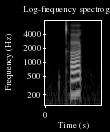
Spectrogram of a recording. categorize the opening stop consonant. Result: aspirated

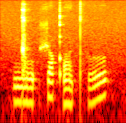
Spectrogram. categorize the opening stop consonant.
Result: click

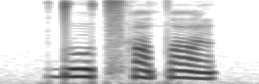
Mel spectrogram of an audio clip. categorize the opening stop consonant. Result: plain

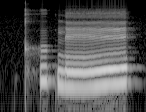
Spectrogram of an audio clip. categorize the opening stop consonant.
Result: aspirated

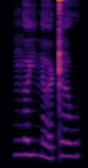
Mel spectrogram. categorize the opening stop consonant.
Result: plain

